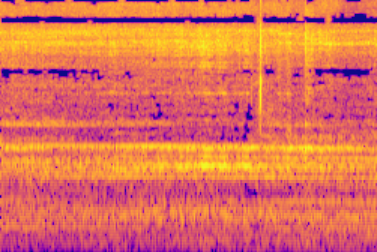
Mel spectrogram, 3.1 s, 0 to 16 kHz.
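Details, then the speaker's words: $5 hair dryer taped in cardboard box, about 200 degrees inside: steady airflow rush with thin high whistle, fan strained and rough; abnormal fan noise. "Oh yeah, that fan does not sound good at all."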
